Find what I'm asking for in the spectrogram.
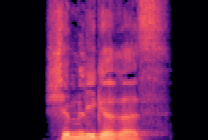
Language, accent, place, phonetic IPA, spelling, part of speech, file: German, Germany, Berlin, [ˈʃɪmlɪɡəʁəs], schimmligeres, adjective, De-schimmligeres.ogg
- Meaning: strong/mixed nominative/accusative neuter singular comparative degree of schimmlig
